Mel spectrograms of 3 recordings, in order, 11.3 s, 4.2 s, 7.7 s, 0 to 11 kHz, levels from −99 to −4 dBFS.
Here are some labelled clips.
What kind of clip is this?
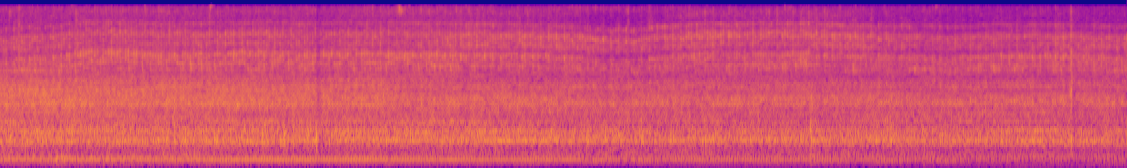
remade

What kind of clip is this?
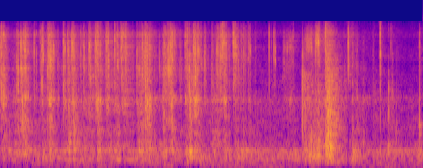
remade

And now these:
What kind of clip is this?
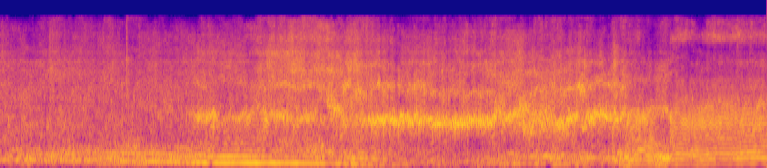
remade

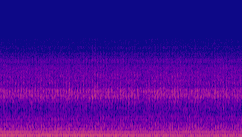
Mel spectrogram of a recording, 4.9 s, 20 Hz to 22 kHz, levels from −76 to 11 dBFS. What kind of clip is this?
recorded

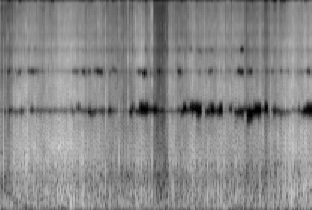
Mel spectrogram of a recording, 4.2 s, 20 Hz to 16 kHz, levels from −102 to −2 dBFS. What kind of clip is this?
remade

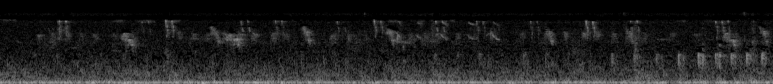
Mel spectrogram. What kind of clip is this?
recorded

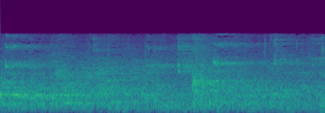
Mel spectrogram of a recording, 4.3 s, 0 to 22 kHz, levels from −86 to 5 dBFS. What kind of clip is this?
recorded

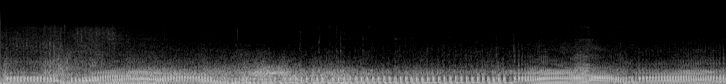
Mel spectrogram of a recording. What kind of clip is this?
recorded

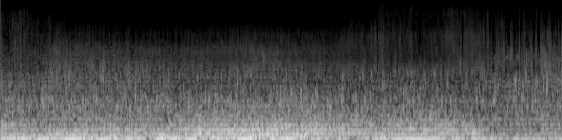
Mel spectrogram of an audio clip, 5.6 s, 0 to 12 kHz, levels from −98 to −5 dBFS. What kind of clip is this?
remade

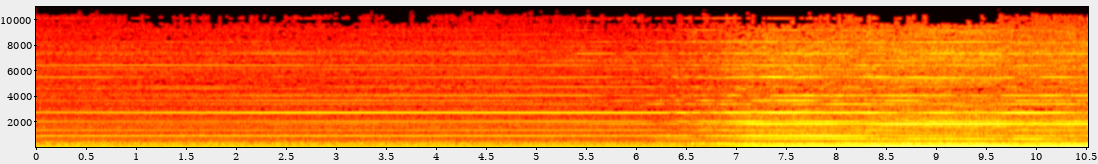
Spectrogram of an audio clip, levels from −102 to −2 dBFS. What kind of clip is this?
recorded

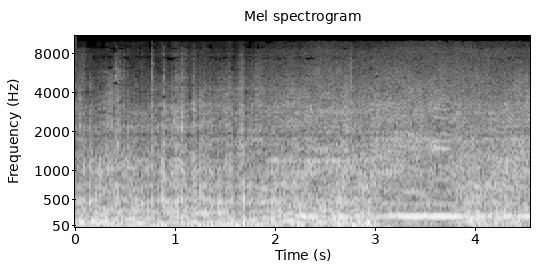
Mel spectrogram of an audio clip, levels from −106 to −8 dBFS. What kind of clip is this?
remade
